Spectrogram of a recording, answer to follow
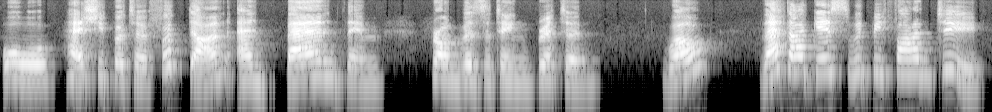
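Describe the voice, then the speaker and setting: A woman's voice: on the high side, slow pace. A woman hosting gossip commentary in a catty, mocking manner, with arch asides and rhetorical questions put to listeners. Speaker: host of a royal gossip commentary.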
